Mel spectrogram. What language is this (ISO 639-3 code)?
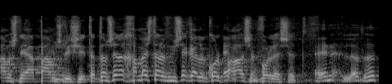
heb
